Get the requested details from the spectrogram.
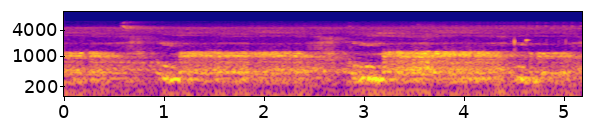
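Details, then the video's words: Red howler monkey howling: a loud, continuous breathy roar with a droning tone that swells and fades in long waves, rising in strength near the middle. "Red Howler Monkey - Sound only"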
